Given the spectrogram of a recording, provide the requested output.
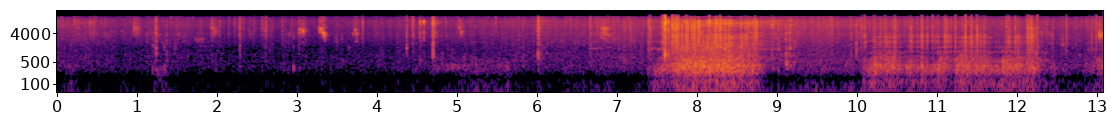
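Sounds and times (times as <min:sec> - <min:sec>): rustle: 0:00.0 - 0:13.0
faint high bird chirps: 0:06.6 - 0:07.6.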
